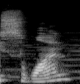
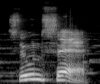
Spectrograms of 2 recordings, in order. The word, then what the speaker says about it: Sun: They keep calling the Soon family Swin. They say Swin is what I was hearing. I'm like, that's not how you say it, dude. It's Soon family. Soon-se. Not Sun-se. Sun-se. Soon. Not Swin.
